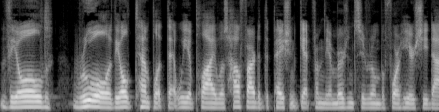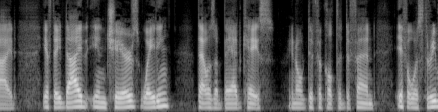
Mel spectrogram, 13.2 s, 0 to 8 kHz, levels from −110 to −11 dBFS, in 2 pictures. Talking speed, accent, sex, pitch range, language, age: 210 wpm, American, male, 125-150 Hz, English, 30-49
